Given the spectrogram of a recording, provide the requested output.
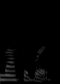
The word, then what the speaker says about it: macabre: Thank you for joining us on this Halloween journey through history, myth, and the macabre.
